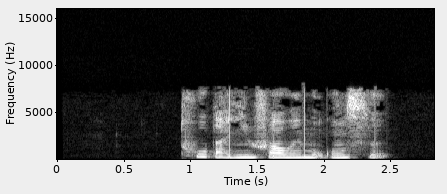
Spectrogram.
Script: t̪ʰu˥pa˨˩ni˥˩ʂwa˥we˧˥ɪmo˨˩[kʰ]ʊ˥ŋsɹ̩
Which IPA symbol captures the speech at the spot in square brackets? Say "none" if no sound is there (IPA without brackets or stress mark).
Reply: k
